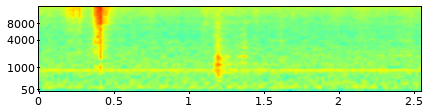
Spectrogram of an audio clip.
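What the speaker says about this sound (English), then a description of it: "I'm just going to snip a little bit" Two quick, crisp snips of small scissors cutting embroidery thread on a handmade card, spaced about a second apart and close, over a quiet steady room background.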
